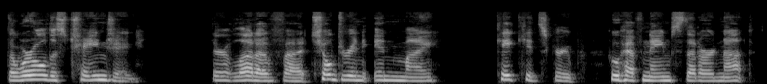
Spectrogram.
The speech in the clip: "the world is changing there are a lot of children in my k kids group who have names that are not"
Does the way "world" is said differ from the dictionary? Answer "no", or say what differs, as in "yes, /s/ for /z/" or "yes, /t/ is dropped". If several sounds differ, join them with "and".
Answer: no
